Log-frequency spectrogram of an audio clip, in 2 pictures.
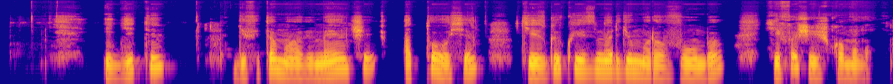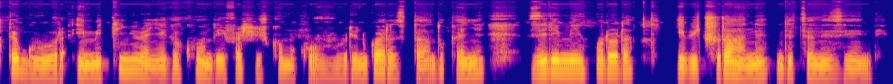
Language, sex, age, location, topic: Kinyarwanda, male, 18-24, Kigali, health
